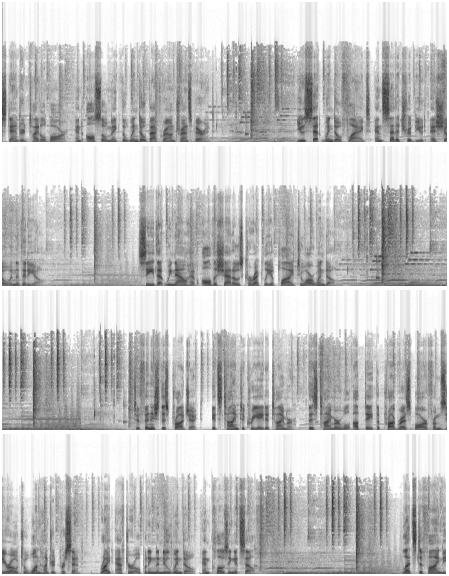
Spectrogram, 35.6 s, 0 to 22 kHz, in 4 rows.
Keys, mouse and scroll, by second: 0.9 click, 1.9 click, 2.4 Return, 2.7-10.8 typing, 10.9 click, 11.2 ctrl+F5, 11.9-17.7 drag, 17.7 right click, 18.5 click, 20.0 click, 20.5 click, 20.7 Return, 21.7 shift+3, 23.9-27.1 drag, 27.1 space, 28.5-33.1 typing, 29.5 click, 29.7 Return, 33.6-34.9 drag, 34.9 Return, 35.0-35.5 typing.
